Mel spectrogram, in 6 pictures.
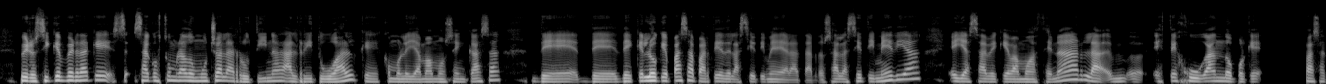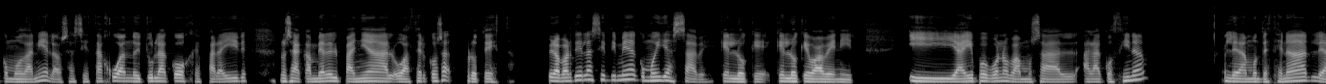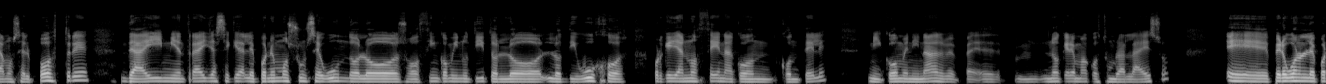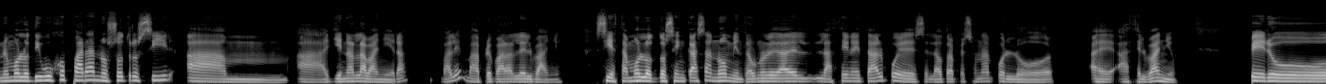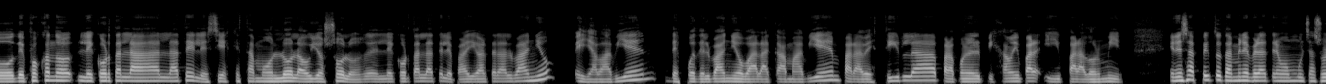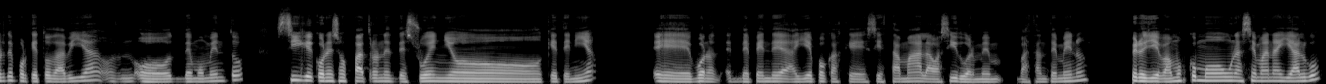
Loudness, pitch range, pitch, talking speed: -24 LUFS, 130-160 Hz, 140 Hz, 220 wpm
